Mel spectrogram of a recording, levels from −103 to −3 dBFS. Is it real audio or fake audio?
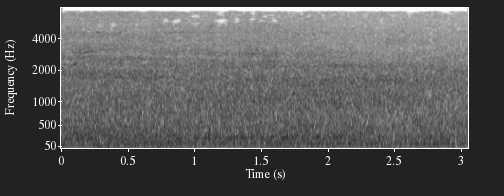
real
